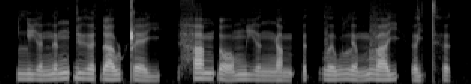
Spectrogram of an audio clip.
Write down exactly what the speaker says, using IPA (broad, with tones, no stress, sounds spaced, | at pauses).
l i˨˩ ə̯ n ə˧˥ ŋ ɗ ɨ˧ ə̯ ɗ a˧˥ w ʈ ɛ˨˩ j | h a˧ m ɗ ɔ˨˩˨ m i˨˩ ə̯ ŋ a˨˩ m ʔ ə˦˥ k̚ v ə˧˥ w l ə˨˩˦ m v a˧˥ j ʔ ə˧˥ j t̪ʰ ə˦˥ k̚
